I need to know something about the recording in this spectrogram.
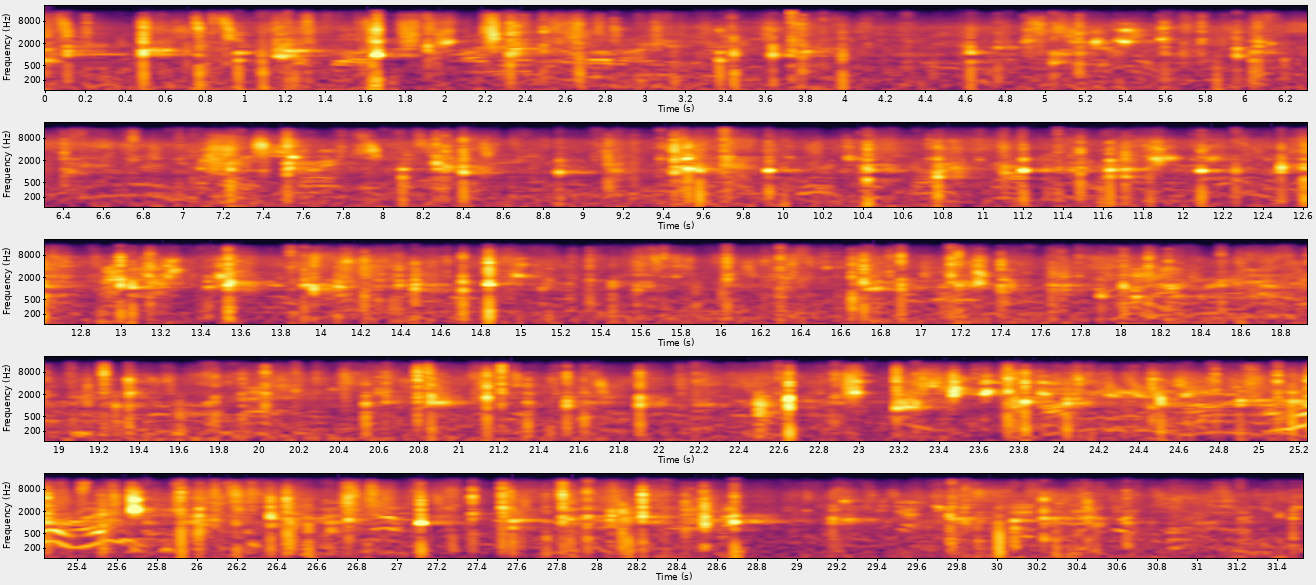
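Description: Pickleball paddles hitting plastic balls: irregular sharp pops from this and neighbouring courts, with players' voices in the background.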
